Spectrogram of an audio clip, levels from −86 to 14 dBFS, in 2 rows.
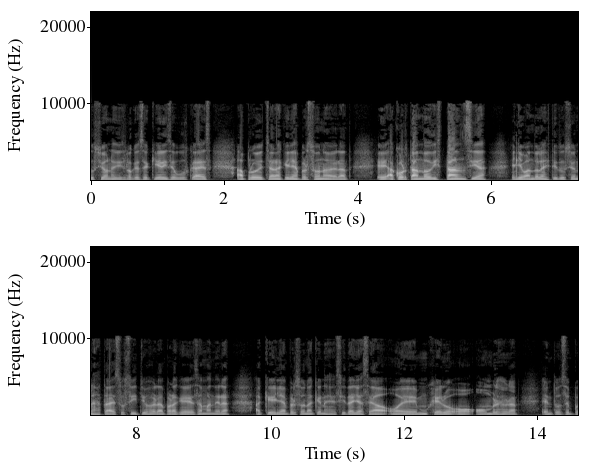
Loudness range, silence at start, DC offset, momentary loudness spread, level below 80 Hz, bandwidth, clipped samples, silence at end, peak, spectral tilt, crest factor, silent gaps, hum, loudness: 5 LU; 0 s; under 0.1%; 12 LU; -54 dBFS; 11 kHz; under 0.1%; 0 s; -2 dBFS; -5.5 dB/octave; 20 dB; none; none; -23 LUFS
